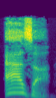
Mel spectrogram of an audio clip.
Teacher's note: Here as a often sounds like as a because the s links to the a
